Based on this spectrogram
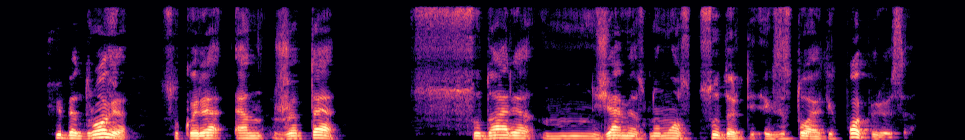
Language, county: Lithuanian, Kaunas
